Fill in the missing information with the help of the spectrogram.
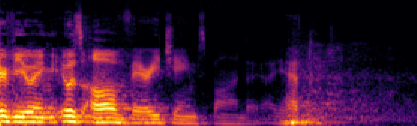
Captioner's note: audience laughter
